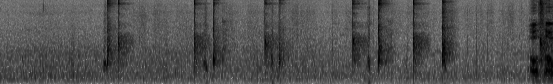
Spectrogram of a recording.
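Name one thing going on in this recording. A ping-pong ball clicks back and forth on a table and paddles.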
